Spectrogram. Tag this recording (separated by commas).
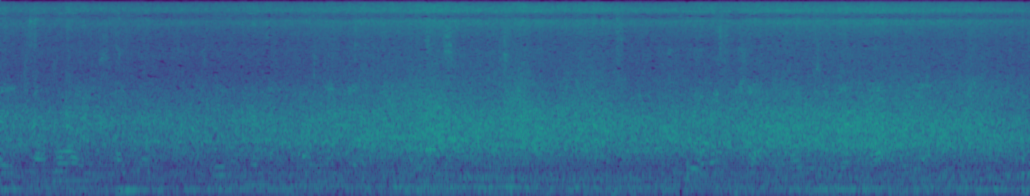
Vehicle, Speech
